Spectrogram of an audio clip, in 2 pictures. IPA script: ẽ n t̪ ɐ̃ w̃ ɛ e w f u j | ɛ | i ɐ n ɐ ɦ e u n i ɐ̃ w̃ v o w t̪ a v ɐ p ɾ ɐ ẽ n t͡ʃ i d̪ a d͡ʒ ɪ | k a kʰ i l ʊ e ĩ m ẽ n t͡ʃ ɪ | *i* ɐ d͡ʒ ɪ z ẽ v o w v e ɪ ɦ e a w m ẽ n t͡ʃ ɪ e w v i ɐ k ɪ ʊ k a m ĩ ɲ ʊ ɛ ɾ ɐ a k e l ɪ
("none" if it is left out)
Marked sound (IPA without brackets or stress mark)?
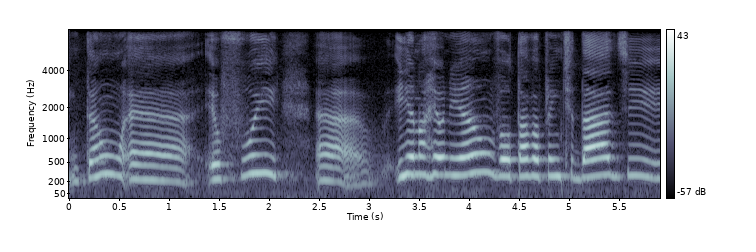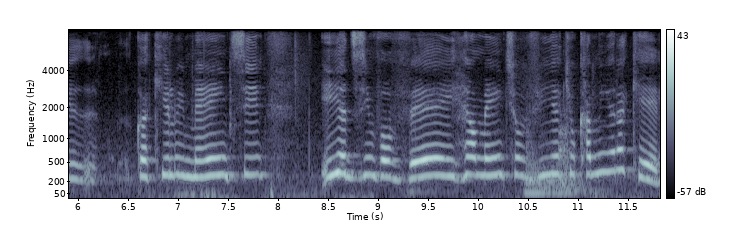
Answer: i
